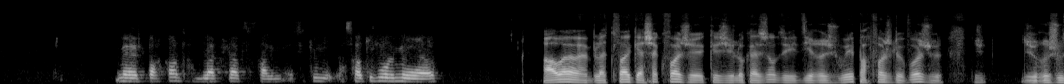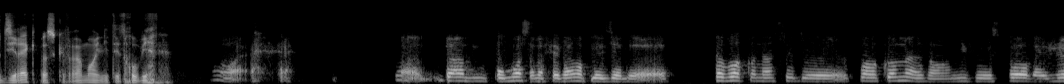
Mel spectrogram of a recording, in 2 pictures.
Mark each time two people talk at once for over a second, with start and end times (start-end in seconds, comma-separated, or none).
none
